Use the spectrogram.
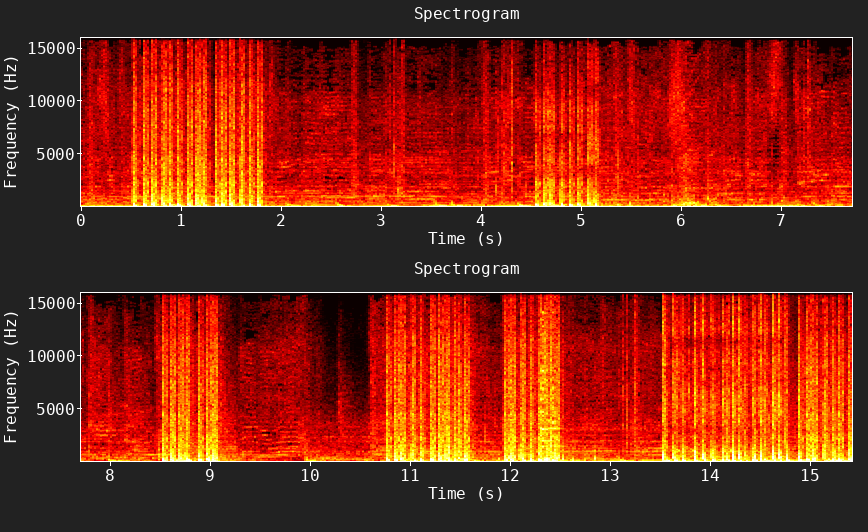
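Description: Gunfire in the mobile battle royale game BGMI, rapid automatic bursts repeating in several loud clusters separated by quieter gaps.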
